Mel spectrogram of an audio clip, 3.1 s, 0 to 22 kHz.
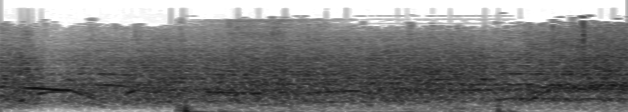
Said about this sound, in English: After 97 years, including three and a half, waiting for this team to take the home ice, the sellout crowd of 17,151 people, and really a lot more with all the standing room guests, finally got that special moment.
